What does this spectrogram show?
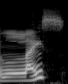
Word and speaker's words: lice: the l sound for lice lice my tongue is touching the top of my mouth lice but and my uh my tongue is behind my teeth uh my my upper row of teeth so lice and rice the two are made very very differently these sounds so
